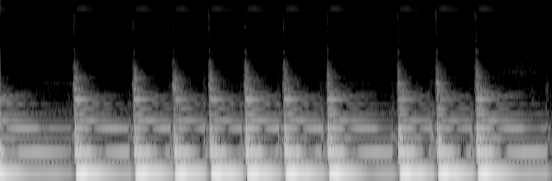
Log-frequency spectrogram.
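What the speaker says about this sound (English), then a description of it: "Make sure that your G string sounds like this." Repeated plucks of a bass guitar's open G string, about nine steady notes roughly one per second, each a loud, close, sustained low tone that decays slightly before the next, with no talking.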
